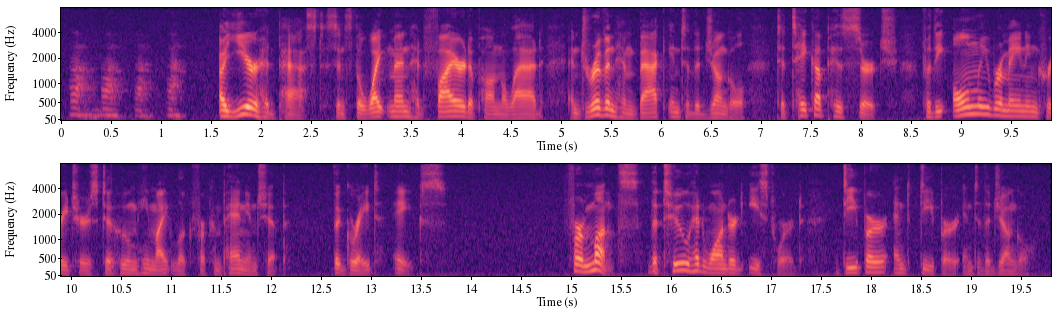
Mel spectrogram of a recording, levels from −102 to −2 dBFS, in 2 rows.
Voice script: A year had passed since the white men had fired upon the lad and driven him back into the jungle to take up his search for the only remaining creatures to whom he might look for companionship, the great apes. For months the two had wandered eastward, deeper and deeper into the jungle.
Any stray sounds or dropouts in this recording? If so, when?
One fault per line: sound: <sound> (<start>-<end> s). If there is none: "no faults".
sound: laugh (0.1-1.3 s)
